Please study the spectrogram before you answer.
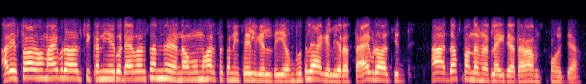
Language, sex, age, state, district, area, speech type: Maithili, male, 18-30, Bihar, Darbhanga, rural, conversation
